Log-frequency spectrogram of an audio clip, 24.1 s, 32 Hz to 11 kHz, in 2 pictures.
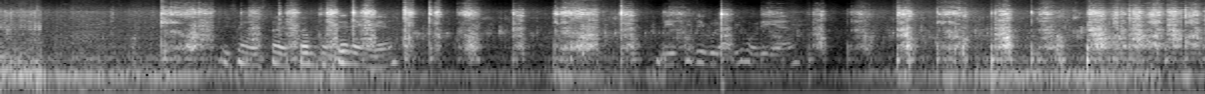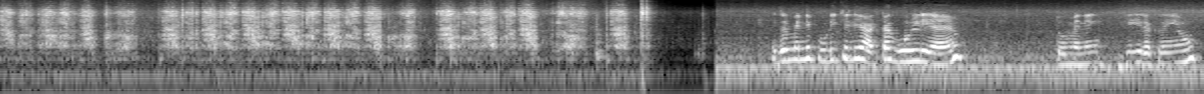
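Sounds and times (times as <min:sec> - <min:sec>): spoon scraping a pan: 0:01.0 - 0:18.7.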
